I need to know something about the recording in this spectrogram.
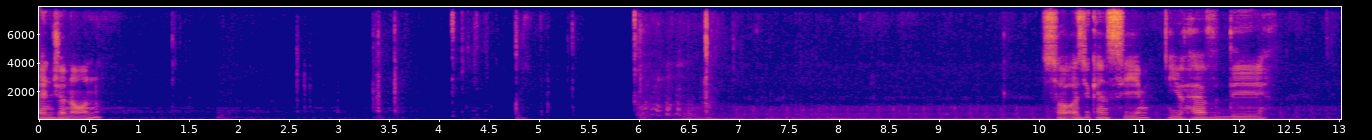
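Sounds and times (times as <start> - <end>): car engine starting and idling: 6.0 - 13.0.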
